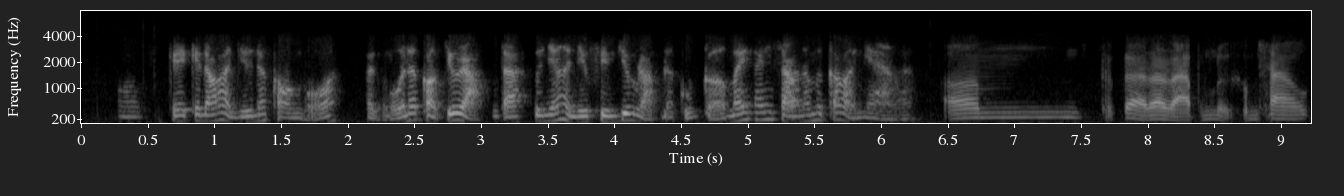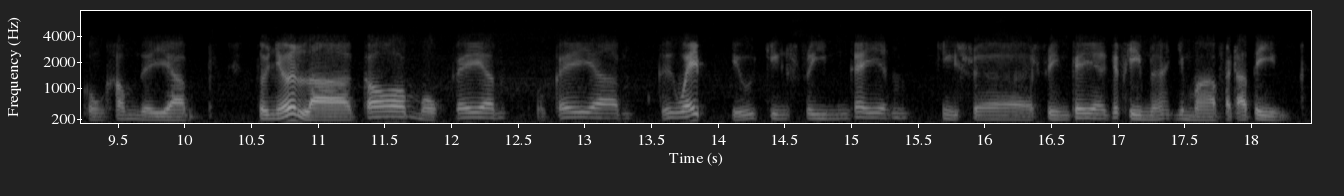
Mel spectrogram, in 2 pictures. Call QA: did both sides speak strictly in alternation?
Yes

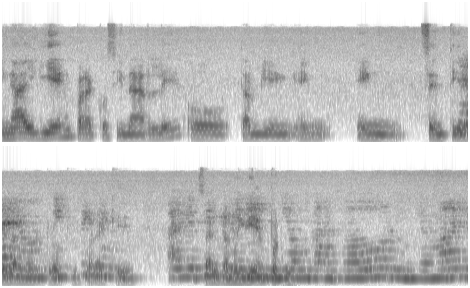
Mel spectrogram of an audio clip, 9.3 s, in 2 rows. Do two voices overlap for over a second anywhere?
Yes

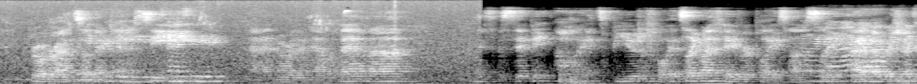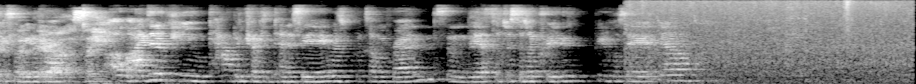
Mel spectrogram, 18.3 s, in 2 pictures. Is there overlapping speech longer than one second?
Yes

